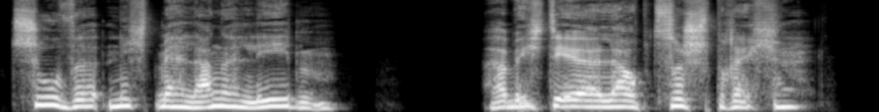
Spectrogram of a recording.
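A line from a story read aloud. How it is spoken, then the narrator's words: Growled. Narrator (German): knurrte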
